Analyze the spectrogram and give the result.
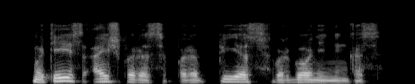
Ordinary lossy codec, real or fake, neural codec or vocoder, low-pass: Opus, 16 kbps; real; none; 7.2 kHz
